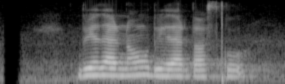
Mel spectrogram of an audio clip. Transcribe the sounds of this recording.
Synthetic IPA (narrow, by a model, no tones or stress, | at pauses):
d̪ujɦʌd͡zarnʌwd̪ujɦʌd͡zard̪ʌsko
